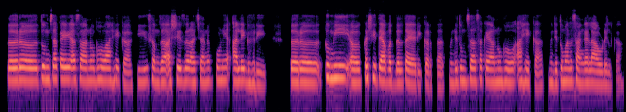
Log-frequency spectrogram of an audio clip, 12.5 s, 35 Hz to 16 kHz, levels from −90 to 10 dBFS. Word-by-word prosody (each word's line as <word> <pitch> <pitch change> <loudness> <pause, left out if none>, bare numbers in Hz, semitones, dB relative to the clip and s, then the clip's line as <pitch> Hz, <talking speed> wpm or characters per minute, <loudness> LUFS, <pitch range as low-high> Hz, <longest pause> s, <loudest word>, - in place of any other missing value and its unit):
तर 195 +1 +5
अ, 195 -1 +5
तुमचा 210 0 +2
काही 205 -1 +4
असा 195 0 0
अनुभव 195 +1 -2
आहे 190 +1 -2
का? 160 -3 -5
की 180 +3 -8
समजा 185 -2 0
असे 180 +2 +1
जर 190 0 +1
अचानक 180 +1 -3
कोणी 200 0 -3
आले, 185 0 +2
घरीतर 175 +2 -2
अ, 175 -1 +3
तुम्ही 225 -1 +4 0.2
अ, 175 -1 +3
कशी 220 +1 +2
त्याबद्दल 180 -3 +2
तयारी 160 -4 +1
करतात? 145 -3 -7
म्हणजे 170 +1 -6
तुमचा 190 0 -1
असा 190 +2 -3
काही 190 - +1
अनुभव 180 0 -2
आहे 185 0 -2
का? 140 +2 -7
म्हणजे 170 -1 -5
तुम्हाला 190 -1 -2
सांगायला 175 0 -1
आवडेल 160 -2 -2
का? - - -15
185 Hz, 170 wpm, -22 LUFS, 175-195 Hz, 0.2 s, तर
